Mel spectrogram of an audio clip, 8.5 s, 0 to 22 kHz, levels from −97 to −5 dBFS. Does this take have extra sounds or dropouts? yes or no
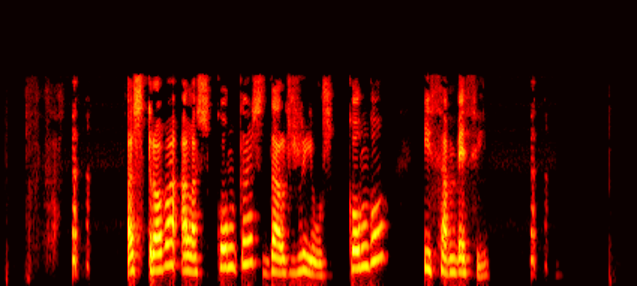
yes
